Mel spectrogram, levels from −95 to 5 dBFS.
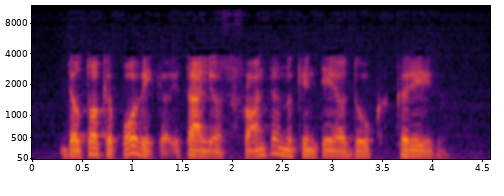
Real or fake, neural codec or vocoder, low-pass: fake; vocoder, 44.1 kHz, 128 mel bands, Pupu-Vocoder; 10.8 kHz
